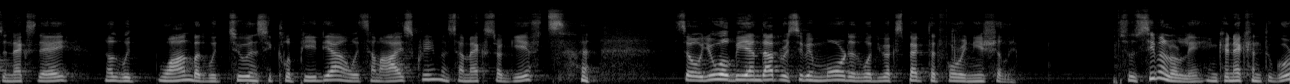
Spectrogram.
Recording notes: given at Radha-Gopinatha Mandira on March 7, 2023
